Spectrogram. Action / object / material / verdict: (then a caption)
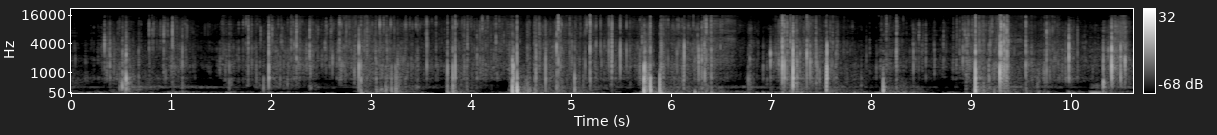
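scrape / filled paper tea bag / paper / none. A small filled paper tea bag (Blutorange) is turned in the hands while fingertips crinkle and press its paper sides. Dense, dry crackles and crunches come in clusters, with sharp, bright snaps over a soft rustle. The sound is quiet and close, with no ring after each crackle.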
